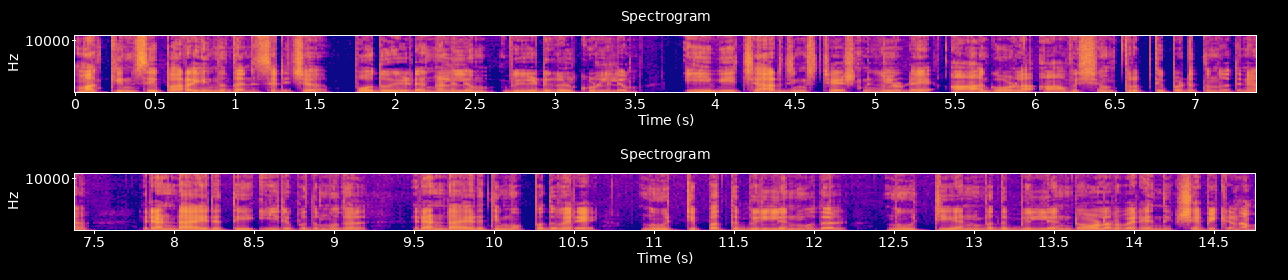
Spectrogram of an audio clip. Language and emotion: Malayalam, neutral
